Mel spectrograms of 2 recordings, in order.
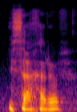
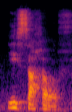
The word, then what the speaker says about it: Isacharoff: How do you pronounce the last name? Isacharoff. Isacharoff.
